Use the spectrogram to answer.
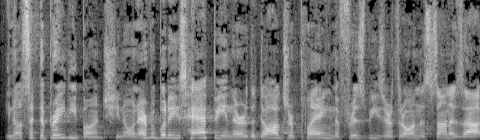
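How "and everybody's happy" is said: ordinary talk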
